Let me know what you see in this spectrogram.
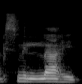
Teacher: It's got a kasra before it, so we say it with empty mouth.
